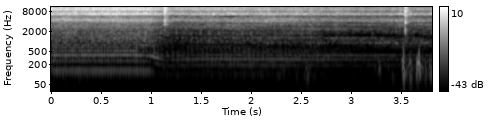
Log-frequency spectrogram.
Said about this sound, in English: These contra rotating blades are never going to be quiet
